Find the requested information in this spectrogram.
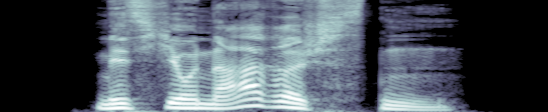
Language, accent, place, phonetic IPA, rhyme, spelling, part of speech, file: German, Germany, Berlin, [mɪsi̯oˈnaːʁɪʃstn̩], -aːʁɪʃstn̩, missionarischsten, adjective, De-missionarischsten.ogg
- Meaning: 1. superlative degree of missionarisch 2. inflection of missionarisch: strong genitive masculine/neuter singular superlative degree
